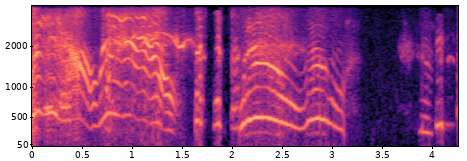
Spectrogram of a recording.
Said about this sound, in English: I'm sorry, my cat's about to attack me. Does your cat want to get on the line?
